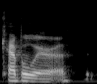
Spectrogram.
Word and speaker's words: capoeira: you do um and i know i've capo capoeira i didn't say that was perfect yeah you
